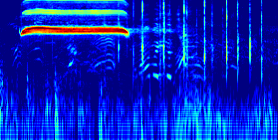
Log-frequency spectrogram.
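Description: A referee's whistle blown in one long, steady, shrill blast of about a second and a half, blowing the play dead after a tackle. Shouting voices and a run of sharp clicks follow.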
